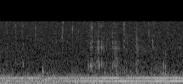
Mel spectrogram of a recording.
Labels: {"label": "anthrophony, boat engine", "recorder": "SoundTrap 300"}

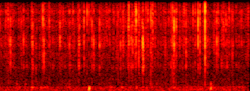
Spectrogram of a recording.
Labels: {"label": "ambient", "recorder": "HydroMoth"}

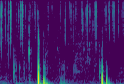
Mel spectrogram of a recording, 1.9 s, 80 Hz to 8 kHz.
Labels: {"label": "biophony, double pulse", "recorder": "SoundTrap 300"}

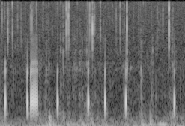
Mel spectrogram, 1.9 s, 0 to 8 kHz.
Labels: {"label": "biophony, knock croak", "recorder": "SoundTrap 300"}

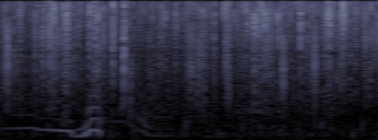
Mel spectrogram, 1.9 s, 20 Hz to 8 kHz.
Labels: {"label": "biophony, cascading saw", "recorder": "SoundTrap 600 or HydroMoth"}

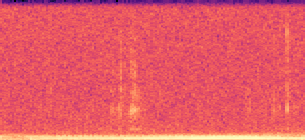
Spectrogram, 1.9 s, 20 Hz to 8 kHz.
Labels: {"label": "anthrophony, boat engine", "recorder": "SoundTrap 300"}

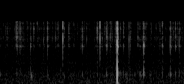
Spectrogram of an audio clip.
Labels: {"label": "ambient", "recorder": "HydroMoth"}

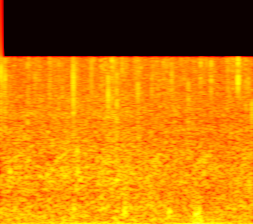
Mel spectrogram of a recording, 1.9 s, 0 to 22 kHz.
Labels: {"label": "biophony", "recorder": "SoundTrap 500"}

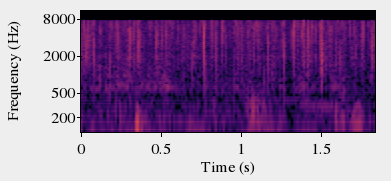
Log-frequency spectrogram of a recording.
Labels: {"label": "biophony, cascading saw", "recorder": "SoundTrap 600 or HydroMoth"}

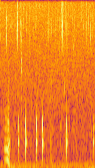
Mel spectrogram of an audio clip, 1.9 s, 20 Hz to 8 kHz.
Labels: {"label": "biophony, knock croak", "recorder": "SoundTrap 300"}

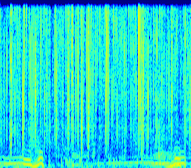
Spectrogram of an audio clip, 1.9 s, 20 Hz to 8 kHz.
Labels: {"label": "biophony, cascading saw", "recorder": "SoundTrap 600 or HydroMoth"}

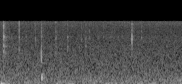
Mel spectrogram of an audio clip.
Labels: {"label": "ambient", "recorder": "HydroMoth"}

